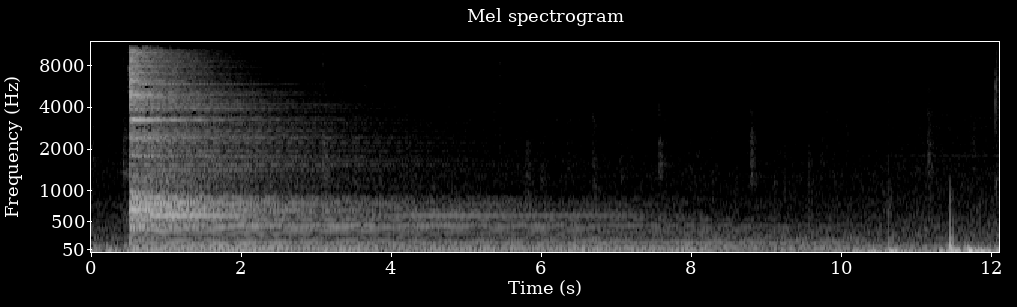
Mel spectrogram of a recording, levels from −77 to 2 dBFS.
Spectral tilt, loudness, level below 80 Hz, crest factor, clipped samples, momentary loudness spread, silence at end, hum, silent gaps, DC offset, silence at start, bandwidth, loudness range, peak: -2.5 dB/octave; -26 LUFS; -38 dBFS; 26 dB; under 0.1%; 22 LU; 0 s; none; none; under 0.1%; 0 s; 11.5 kHz; 20 LU; -6 dBFS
